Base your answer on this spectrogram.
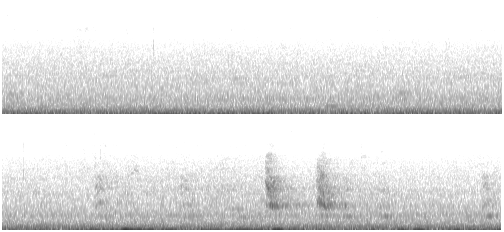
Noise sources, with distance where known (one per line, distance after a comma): dog barking or whining, near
